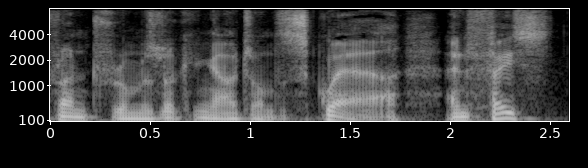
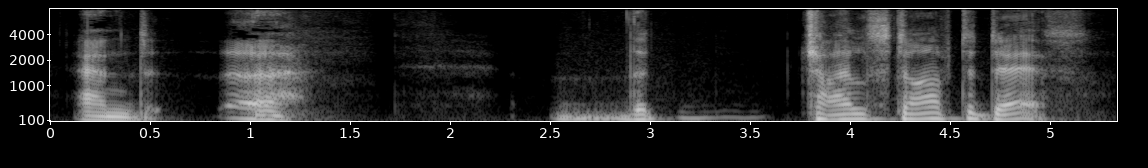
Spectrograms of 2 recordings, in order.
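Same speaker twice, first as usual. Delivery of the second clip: higher, slow and offhand, like a weather report; matter-of-fact; 8 semitones higher, much slower than usual. A narrator's reading. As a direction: say it as if it were nothing. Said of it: "in the same tones as he might have announced that it had just begun to rain".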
